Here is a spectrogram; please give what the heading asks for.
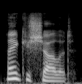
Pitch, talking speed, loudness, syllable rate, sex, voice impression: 195 Hz, 215 wpm, -16 LUFS, 7.0 syllables/s, female, feminine, slightly gender-neutral, very adult-like, very middle-aged, slightly thin, slightly tensed, powerful, dark, very hard, slightly clear, fluent, slightly raspy, cool, intellectual, slightly refreshing, very sincere, very calm, slightly mature, slightly friendly, reassuring, very unique, elegant, very wild, slightly sweet, lively, strict, slightly intense, sharp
